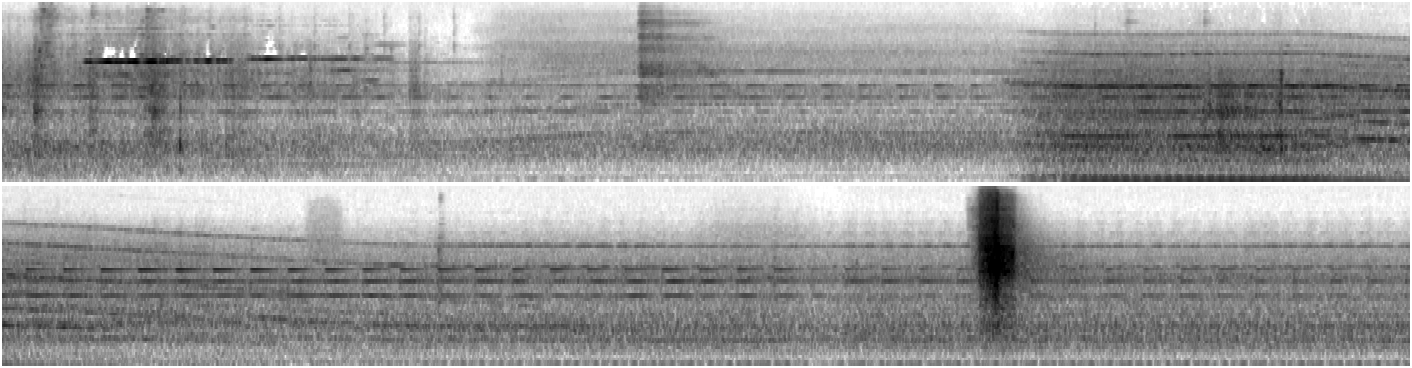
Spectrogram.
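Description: Freight train rolling past: boxcar wheels rumbling on the rails, then Illinois Central diesel locomotives running, with a sudden, louder engine rumble about ten seconds in. A faint slowly falling whine follows, and there is one brief, sharp loud squeal or clank near the end.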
